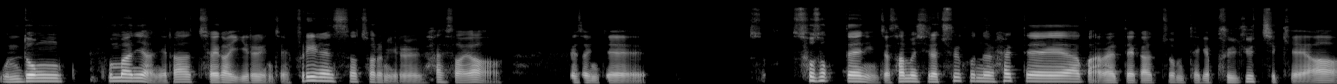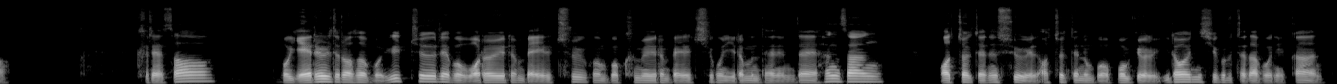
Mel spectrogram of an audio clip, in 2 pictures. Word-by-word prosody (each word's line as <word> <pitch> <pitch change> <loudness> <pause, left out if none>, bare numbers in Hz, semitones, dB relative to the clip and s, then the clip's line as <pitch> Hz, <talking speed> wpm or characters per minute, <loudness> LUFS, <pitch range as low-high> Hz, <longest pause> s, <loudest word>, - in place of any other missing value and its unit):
운동뿐만이 150 +4 +3
아니라 115 +9 -1
제가 105 0 +2
일을 90 +1 -2
인제 - - -8
프리랜서처럼 155 - +1
일을 80 +1 -5
해서요. 105 -1 -1 0.8
그래서 100 +1 -1
인제 85 -2 -1 1.1
소 - - -18 0.3
소속된 170 -6 +3
인제 80 0 -3
사무실에 135 +1 +2
출근을 155 -4 -2
할 165 +3 -1
때하고 140 -3 +4
안 - - 0
할 100 0 0
때가 95 -2 0
좀 100 -3 -7
되게 95 +1 -4
불규칙해요. 95 - -2 1.3
그래서 140 - +1 0.6
뭐 95 - -1
예를 125 +8 +6
들어서 110 -2 +2
뭐 85 -1 -5
일주일에 135 - 0
뭐 100 - 0
월요일은 100 +3 +1
매일 80 +2 0
출근 105 -2 -6
뭐 90 - -2
금요일은 95 -2 -3
매일 85 +1 -2
출근 100 +1 -6
이러면 90 +1 -4
되는데 85 +2 -2
항상 130 -1 +2 0.6
어쩔 95 +3 +3
때는 105 +2 -2
수요일 80 -4 -2
어쩔 - - -4
때는 90 -2 -4
뭐 80 -1 -2
목요일 85 -4 0
이런 115 +2 +2
식으로 105 -2 -7
되다 85 -1 0
보니깐 85 +1 -3
105 Hz, 280 characters per minute, -24 LUFS, 90-135 Hz, 1.3 s, 예를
